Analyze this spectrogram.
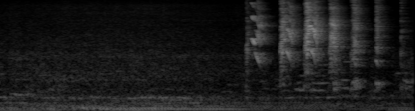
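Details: Parrot, called mithu, giving a rapid series of about six harsh, loud squawks in the second half, after a stretch of low background hum.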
